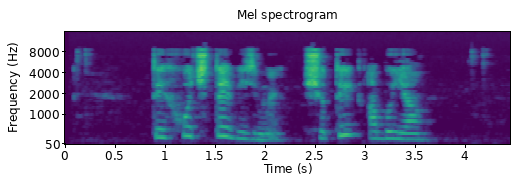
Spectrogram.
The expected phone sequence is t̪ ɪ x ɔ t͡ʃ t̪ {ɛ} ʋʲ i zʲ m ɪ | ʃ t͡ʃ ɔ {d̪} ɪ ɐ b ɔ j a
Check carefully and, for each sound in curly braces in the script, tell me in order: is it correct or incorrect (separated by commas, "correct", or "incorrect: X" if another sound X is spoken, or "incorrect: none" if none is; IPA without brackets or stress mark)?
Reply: correct, incorrect: t̪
